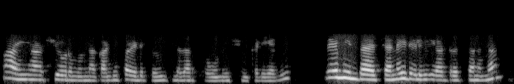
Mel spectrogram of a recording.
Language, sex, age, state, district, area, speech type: Tamil, female, 18-30, Tamil Nadu, Chennai, urban, conversation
